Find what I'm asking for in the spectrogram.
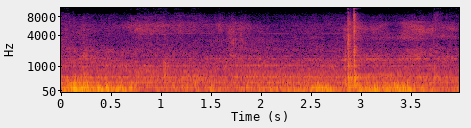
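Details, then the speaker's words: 1972 VW Beetle front trunk hood latch after stretching its weak spring about half an inch for tension: a quiet scuffle, then one crisp solid snap as the latch catches cleanly every time; normal hood latch closing. "so you see what we did there we stretched the spring out now it's working every time let's do it one last time okay you hear it it sounds like a hood now"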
